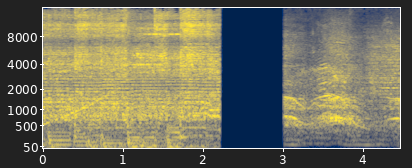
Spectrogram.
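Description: Stadium crowd at an Oklahoma football game in Norman, a loud continuous roar and cheer with band-like rhythmic pulses, cut by a brief dropout before the crowd noise returns.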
